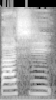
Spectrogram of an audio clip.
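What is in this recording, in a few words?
brazil, Spanish; gcompris-data; geography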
